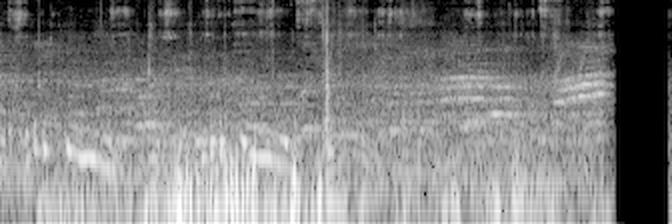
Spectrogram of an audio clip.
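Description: Pet pigeons coo in soft, repeated low throaty calls with a few brighter chirps, close by, while someone talks over them, before the sound cuts off abruptly.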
